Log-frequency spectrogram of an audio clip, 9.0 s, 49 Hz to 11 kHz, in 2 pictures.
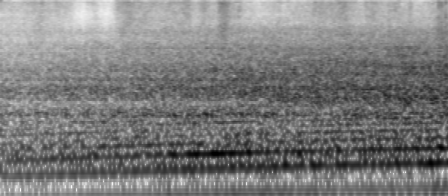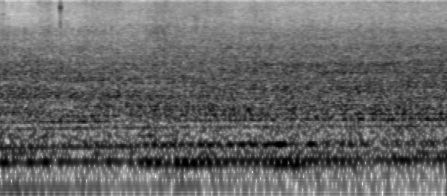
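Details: GE W-25 electric fan, reassembled with its plastic blade after maintenance and a new cord: a low, steady motor hum with a soft, even whoosh of air. The fan runs normally.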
